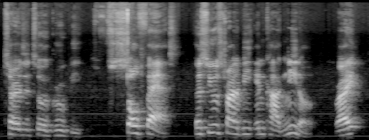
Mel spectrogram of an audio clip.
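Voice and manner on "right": usual speaking voice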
